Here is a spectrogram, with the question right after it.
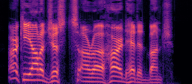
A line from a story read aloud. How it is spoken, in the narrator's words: replied Perlmutter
